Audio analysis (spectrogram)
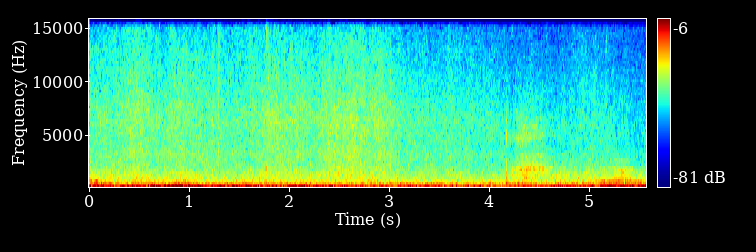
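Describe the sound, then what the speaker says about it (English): Wind gusts across Amsterdam Schiphol Airport near the Polderbaan runway during crosswind landings, a constant faint roaring rush buffeting the microphone, with no clear voices. "can definitely tell that the wind is picking up somewhat"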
